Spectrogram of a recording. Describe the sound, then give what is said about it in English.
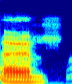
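A single loud meow from a female pet cat, bright and tonal for about half a second before trailing off, followed by a faint, brief higher chirp. “is that a cat? Yeah, it's my cat.”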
